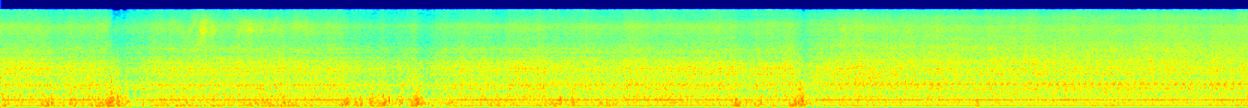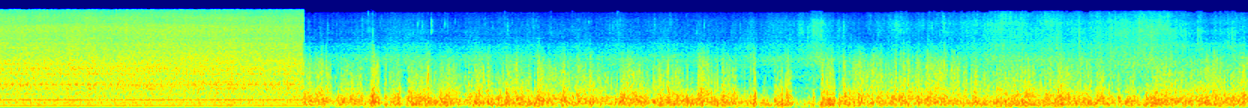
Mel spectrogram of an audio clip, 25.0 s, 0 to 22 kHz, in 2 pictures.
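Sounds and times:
hiss: 0.0 - 6.2
engine running steadily: 0.0 - 24.9
wind gusting on microphone: 0.0 - 24.9.

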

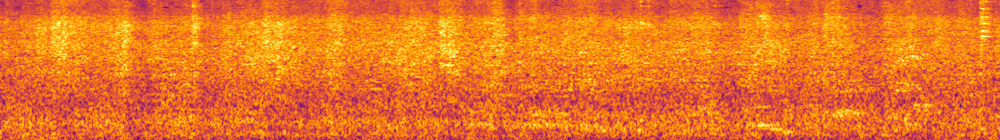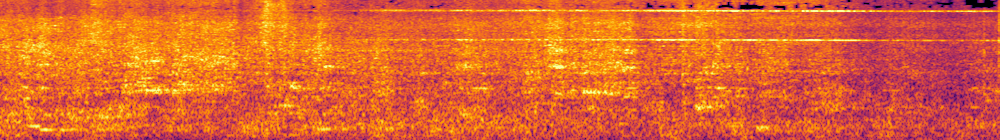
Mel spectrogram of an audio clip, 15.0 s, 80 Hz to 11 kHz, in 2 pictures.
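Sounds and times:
train wheels rumbling on rails: 0.0 - 15.0
train wheels squealing: 9.8 - 15.0.

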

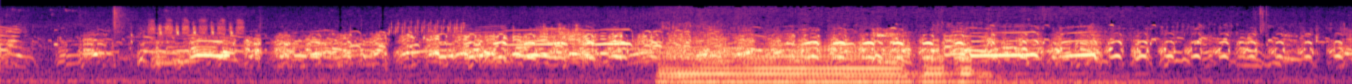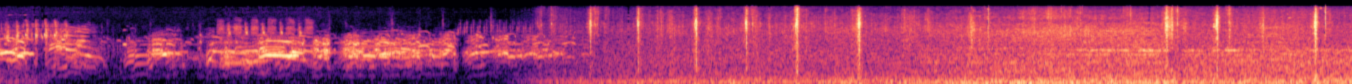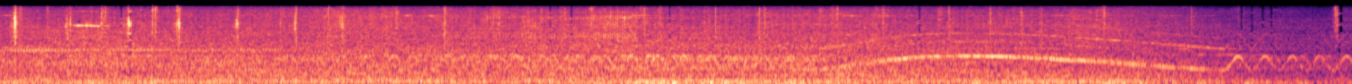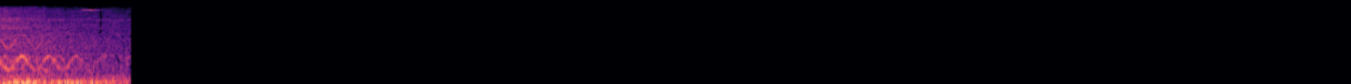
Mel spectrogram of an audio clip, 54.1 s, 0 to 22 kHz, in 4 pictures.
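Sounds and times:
siren rising and falling: 0.0 - 14.0, 22.6 - 41.9
chorus of wavering calls: 0.0 - 19.3
street noise hiss: 19.0 - 38.6
scattered clicks: 24.8 - 37.4.

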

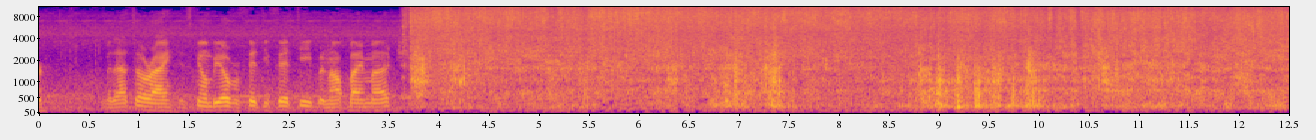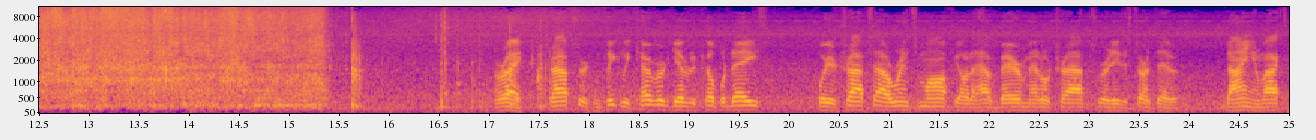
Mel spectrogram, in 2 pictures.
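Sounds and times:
hose water splashing into bucket: 3.6 - 15.8, 16.5 - 17.9.

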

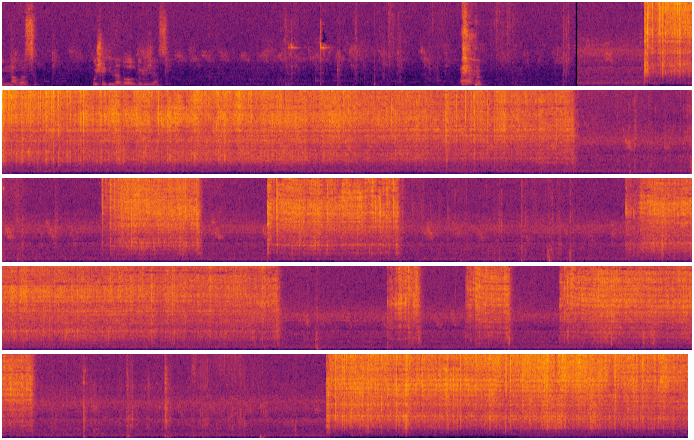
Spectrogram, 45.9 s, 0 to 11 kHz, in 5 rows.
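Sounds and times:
welding arc crackling and hissing: 8.5 - 26.1, 26.7 - 31.4, 32.6 - 38.6, 41.1 - 45.9.

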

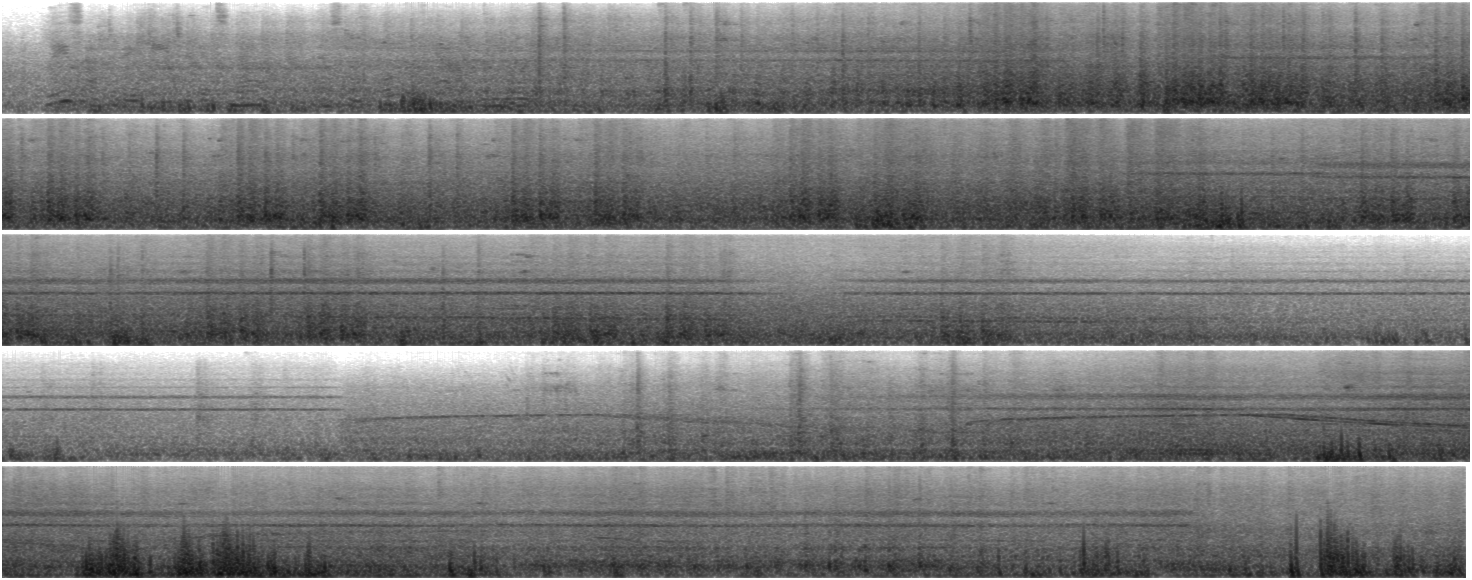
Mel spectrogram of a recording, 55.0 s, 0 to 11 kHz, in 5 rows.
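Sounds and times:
high squeal: 28.3 - 37.4.

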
